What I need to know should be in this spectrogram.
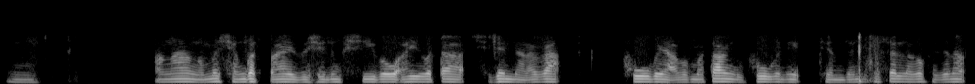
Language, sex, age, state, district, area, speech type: Manipuri, male, 30-45, Manipur, Thoubal, rural, conversation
